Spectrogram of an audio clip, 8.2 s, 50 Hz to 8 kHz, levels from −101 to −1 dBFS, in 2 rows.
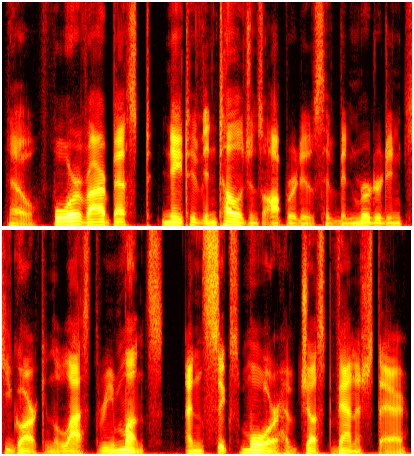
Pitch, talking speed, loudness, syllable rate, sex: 85 Hz, 190 wpm, -20 LUFS, 5.5 syllables/s, male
